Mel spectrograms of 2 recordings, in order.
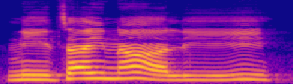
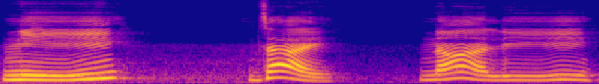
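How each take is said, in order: First: Slow, stress on जाई; teacher models sentence; Chinese sentence demo. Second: Each word separated, ना ली very slow; teacher spells sentence out. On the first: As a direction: say it slowly for learners. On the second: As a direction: break the sentence into words. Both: Shown as a demonstration. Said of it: "Chinese में होगा".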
